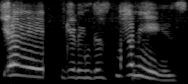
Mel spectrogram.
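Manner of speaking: tiny, very high squeaky voice. Voicing a halfling cheering from the corner: little tiny voice. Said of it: "a little tiny voice in the corner goes".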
